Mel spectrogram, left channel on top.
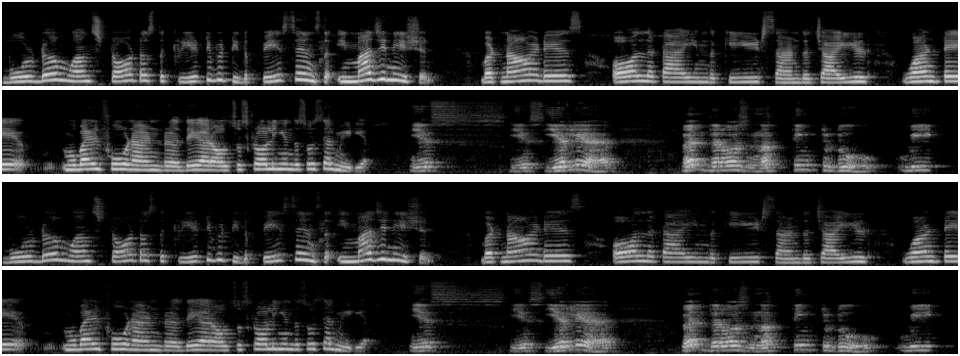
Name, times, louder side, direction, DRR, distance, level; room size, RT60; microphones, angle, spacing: voice 1, 0.0-4.3 4.8-5.7 6.1-8.7 9.0-9.8 10.2-13.2, left 4 dB, 35° left, 0.3 m, -20 dB
voice 2, 13.6-14.1 14.6-15.7 16.4-18.8, left 1 dB, ahead, 1.5 m, -24 dB
16.5 x 6.1 x 2.3 m
head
